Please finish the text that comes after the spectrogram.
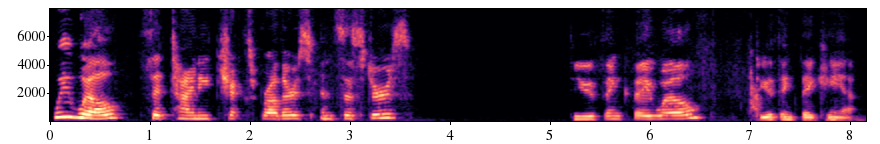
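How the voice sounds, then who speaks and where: A woman teacher reading a children's picture book aloud in an expressive storytelling way. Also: mid-range voice, takes it slowly, long pauses.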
